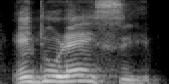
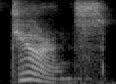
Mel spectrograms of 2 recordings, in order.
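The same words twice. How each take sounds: First: The final e is sounded as an extra syllable. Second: The final e is silent, giving three syllables. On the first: The speaker calls it wrong. "A tendência equivocada, natural" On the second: The speaker calls it right. "Três sílabas, ao invés de quatro"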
